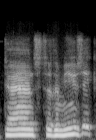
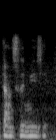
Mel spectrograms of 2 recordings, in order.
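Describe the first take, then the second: First: Louder, slow chanted vocal hook; sung, imitating the vocal. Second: Said in the usual way. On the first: Recalling the track playing in the club, chanted loud and slow. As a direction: chant it like the record's vocal sample. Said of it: "It's just going". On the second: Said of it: "that was the name of the record".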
